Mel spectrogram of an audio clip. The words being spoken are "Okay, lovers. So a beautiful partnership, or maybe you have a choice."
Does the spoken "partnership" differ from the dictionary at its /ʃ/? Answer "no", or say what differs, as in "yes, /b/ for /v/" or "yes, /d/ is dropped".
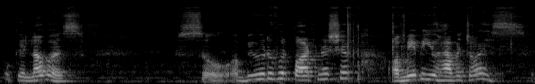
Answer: no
